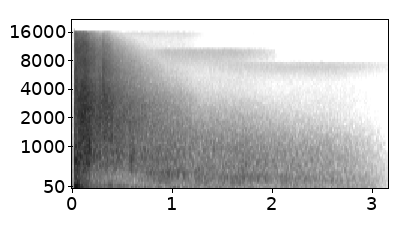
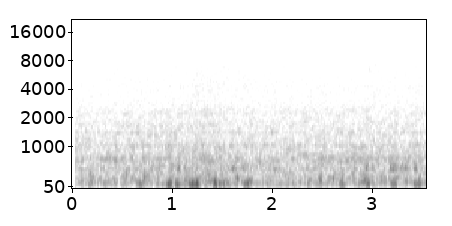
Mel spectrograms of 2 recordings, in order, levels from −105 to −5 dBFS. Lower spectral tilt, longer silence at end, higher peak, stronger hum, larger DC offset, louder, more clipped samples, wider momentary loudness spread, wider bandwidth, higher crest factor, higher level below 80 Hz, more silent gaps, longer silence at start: second, -1 dB/octave vs -9 dB/octave; first, 2.05 s vs 0 s; first, -4 dBFS vs -40 dBFS; neither; neither; first, -19 LUFS vs -62 LUFS; neither; first, 30 LU vs 12 LU; first, 16 kHz vs 7.4 kHz; about the same, 20 dB vs 22 dB; first, -36 dBFS vs -84 dBFS; neither; about the same, 0 s vs 0.05 s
